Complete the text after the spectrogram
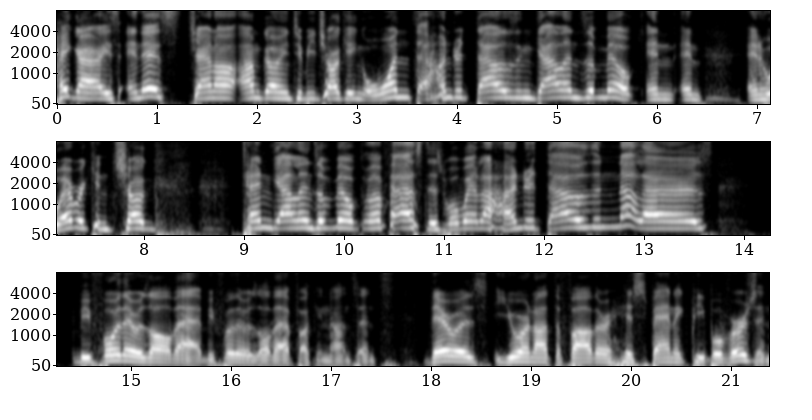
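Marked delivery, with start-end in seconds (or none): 0.0-13.7 very high, loud, hype online-host style voice. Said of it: "before there was Mister Beast".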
